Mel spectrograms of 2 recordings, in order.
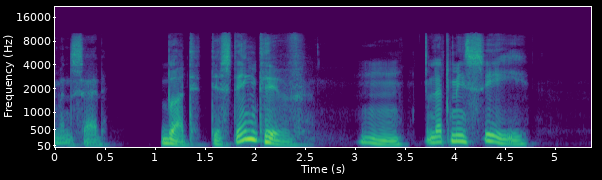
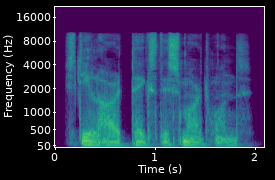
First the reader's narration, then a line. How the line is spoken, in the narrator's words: Abraham said softly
